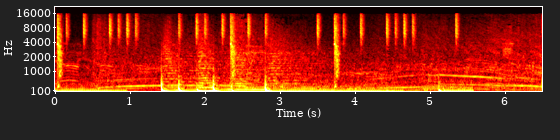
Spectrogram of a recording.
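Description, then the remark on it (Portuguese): A car engine roars and revs hard, its pitch rising and dropping in bursts, with sharp tire-squeal-like sweeps, over a heavy, booming low end. “Grave pesado e ronco de motor acelerando.”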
